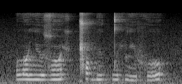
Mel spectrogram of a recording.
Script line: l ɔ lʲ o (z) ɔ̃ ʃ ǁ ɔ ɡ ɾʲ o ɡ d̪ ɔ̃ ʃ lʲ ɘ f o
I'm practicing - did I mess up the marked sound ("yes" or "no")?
no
